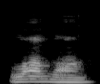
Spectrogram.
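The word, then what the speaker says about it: Lang Lang: Well, if you're into classical, you should listen to this this classical pianist called Long Long. It's spelled Lang, Lang, and the way he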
